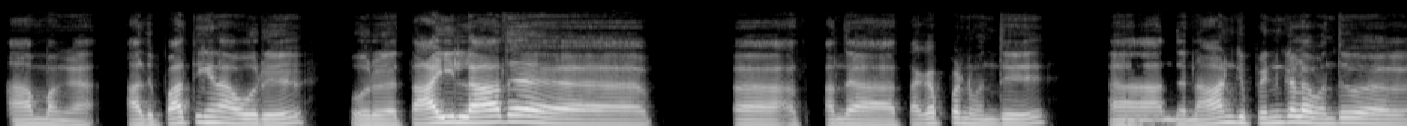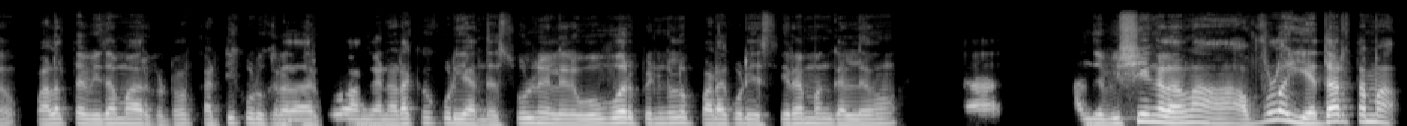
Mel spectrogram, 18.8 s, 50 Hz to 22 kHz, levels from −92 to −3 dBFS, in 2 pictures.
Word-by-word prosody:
ஆமாங்க. 135 Hz, -2 st, -3 dB, 0.4 s
அது 135 Hz, 0 st, -1 dB
பார்த்தீங்கன்னா 180 Hz, +1 st, +2 dB
ஒரு, 140 Hz, -1 st, +1 dB, 0.6 s
ஒரு 135 Hz, 0 st, 0 dB, 0.2 s
தாய் 165 Hz, +5 st, +6 dB
இல்லாத 185 Hz, +3 st, +7 dB, 1.5 s
அ -, -, -2 dB, 0.6 s
அந்த 145 Hz, +1 st, -2 dB, 0.4 s
தகப்பன் 160 Hz, +3 st, -2 dB
வந்து 145 Hz, +1 st, -3 dB, 0.7 s
ஆ -, -, -1 dB, 0.3 s
அந்த 135 Hz, 0 st, -5 dB
4 180 Hz, +6 st, +1 dB
பெண்கள 185 Hz, +3 st, +2 dB
வந்து 155 Hz, +2 st, -3 dB, 0.7 s
வளர்த்த 155 Hz, +2 st, -2 dB
விதமா 155 Hz, +2 st, 0 dB
இருக்கட்டும். 140 Hz, +1 st, -8 dB
கட்டிக்குடுக்கறதா 145 Hz, -1 st, -4 dB
இருக்கட்டும். 145 Hz, +3 st, -4 dB
அங்க 140 Hz, 0 st, -3 dB
நடக்கக்கூடிய 155 Hz, +1 st, -2 dB
அந்த 135 Hz, -1 st, -5 dB
சூழ்நிலையில 160 Hz, -3 st, -1 dB
ஒவ்வொரு 165 Hz, +3 st, +3 dB
பெண்களும் 160 Hz, +1 st, -3 dB
படக்கூடிய 145 Hz, 0 st, -1 dB
சிரமங்களும். 150 Hz, -1 st, -2 dB
அ. 160 Hz, -, -16 dB, 1.2 s
அந்த 150 Hz, -1 st, -1 dB
விஷயங்கள் 200 Hz, +3 st, +5 dB
எல்லாம் 180 Hz, -1 st, +1 dB, 0.2 s
அவ்ளோ 235 Hz, -, +1 dB, 0.2 s
எதார்த்தமா, 210 Hz, +2 st, +4 dB
155 Hz, 110 wpm, -23 LUFS, 140-170 Hz, 1.5 s, இல்லாத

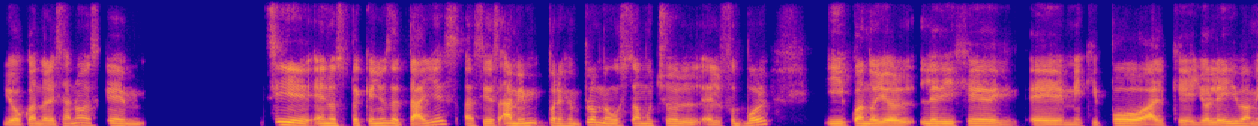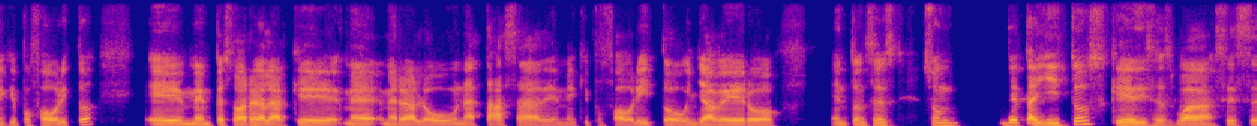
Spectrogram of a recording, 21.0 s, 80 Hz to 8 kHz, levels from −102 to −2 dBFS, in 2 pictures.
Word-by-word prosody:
yo, 110 Hz, -1 st, +1 dB
cuando 115 Hz, 0 st, 0 dB
le 110 Hz, -, +2 dB
decía: 120 Hz, +3 st, -5 dB
"No, 150 Hz, +3 st, -2 dB
es 140 Hz, -1 st, -8 dB
que". 125 Hz, -5 st, -2 dB, 1.1 s
Sí, 180 Hz, -1 st, +4 dB
en 135 Hz, -2 st, +2 dB
los 130 Hz, 0 st, +1 dB
pequeños 130 Hz, +2 st, -1 dB
detalles 195 Hz, +9 st, +1 dB
Así 120 Hz, +1 st, -2 dB
es. 120 Hz, -, -3 dB
A 135 Hz, -, +5 dB
mí, 130 Hz, +3 st, 0 dB
por 140 Hz, -, -3 dB
ejemplo, 125 Hz, +5 st, -2 dB
me 150 Hz, -, -1 dB
gusta 120 Hz, +1 st, -2 dB
mucho 125 Hz, +1 st, -3 dB
el 115 Hz, -3 st, -3 dB
el 105 Hz, -1 st, -1 dB
fútbol 125 Hz, -, -1 dB, 0.4 s
y, 120 Hz, -1 st, -1 dB
cuando 120 Hz, 0 st, +4 dB
yo 115 Hz, 0 st, +6 dB, 0.2 s
le 125 Hz, +1 st, +2 dB
dije, 120 Hz, -3 st, 0 dB
eh, 110 Hz, -1 st, +2 dB
mi 100 Hz, 0 st, -4 dB
equipo 120 Hz, +4 st, +3 dB
al 100 Hz, +1 st, +3 dB
que 100 Hz, -2 st, -3 dB
yo 105 Hz, +1 st, 0 dB
le 115 Hz, +1 st, +3 dB
iba, 130 Hz, 0 st, +1 dB
mi 110 Hz, -, -6 dB
equipo 120 Hz, +3 st, -9 dB
favorito, 120 Hz, -, -1 dB, 0.4 s
eh, 110 Hz, 0 st, +2 dB
me 110 Hz, +1 st, 0 dB
empezó 110 Hz, 0 st, -1 dB
a 110 Hz, -, +6 dB
regalar 115 Hz, -4 st, +3 dB
que 115 Hz, -3 st, 0 dB
me 115 Hz, -2 st, +1 dB
me 115 Hz, -, -2 dB
regaló 105 Hz, -2 st, 0 dB
una 105 Hz, 0 st, -3 dB
taza 105 Hz, 0 st, -2 dB
de 100 Hz, -1 st, -8 dB
mi 100 Hz, 0 st, -12 dB
equipo 100 Hz, +3 st, -19 dB
favorito, 105 Hz, 0 st, -2 dB
un 100 Hz, 0 st, -7 dB
llavero. 105 Hz, 0 st, +2 dB, 0.4 s
Entonces, 115 Hz, +3 st, -4 dB, 0.2 s
son 145 Hz, -1 st, -5 dB, 0.3 s
detallitos 135 Hz, -, +2 dB
que 130 Hz, -3 st, +2 dB
dices: 115 Hz, -3 st, -2 dB
"Buah, 115 Hz, -2 st, +2 dB
se 110 Hz, -, -6 dB
es 100 Hz, -, -10 dB
115 Hz, 185 wpm, -24 LUFS, 105-125 Hz, 1.1 s, yo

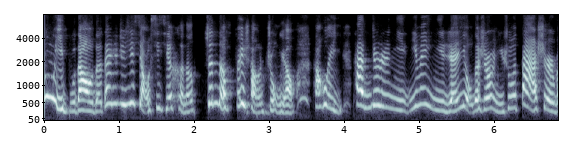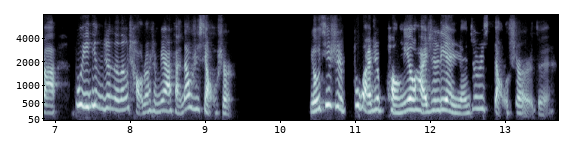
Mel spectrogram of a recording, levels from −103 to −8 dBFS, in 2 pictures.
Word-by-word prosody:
注 315 Hz, -, +1 dB
意 315 Hz, -, +3 dB
不 260 Hz, 0 st, -8 dB
到 285 Hz, -2 st, +10 dB
的， 260 Hz, 0 st, -4 dB
但 -, -, -1 dB
是 -, -, -3 dB
这 450 Hz, -, +2 dB
些 485 Hz, +1 st, 0 dB
小 -, -, 0 dB
细 345 Hz, -2 st, -8 dB
节 330 Hz, +2 st, -3 dB
可 -, -, -6 dB
能 245 Hz, +3 st, -4 dB
真 475 Hz, +1 st, 0 dB
的 380 Hz, -4 st, +4 dB
非 450 Hz, +3 st, +3 dB
常 240 Hz, -, -1 dB
重 225 Hz, -, -5 dB
要。 220 Hz, -, +2 dB, 0.2 s
他 -, -, +2 dB
会 425 Hz, -7 st, -1 dB, 0.3 s
他 435 Hz, -3 st, +8 dB
就 390 Hz, +4 st, -3 dB
是 390 Hz, -3 st, -1 dB
你 305 Hz, -4 st, -7 dB
因 400 Hz, -, -5 dB
为 455 Hz, -, -4 dB
你 285 Hz, -3 st, -5 dB
人 270 Hz, +5 st, +1 dB
有 315 Hz, -5 st, -1 dB
的 285 Hz, -, +2 dB
时 310 Hz, +2 st, 0 dB
候 335 Hz, -, +2 dB
你 240 Hz, -3 st, -8 dB
说 345 Hz, +6 st, -4 dB
大 350 Hz, -, +5 dB
事 340 Hz, -, -9 dB
儿 275 Hz, -3 st, +3 dB
吧， 210 Hz, -4 st, +1 dB, 0.2 s
不 440 Hz, 0 st, +2 dB
一 380 Hz, -2 st, +2 dB
定 415 Hz, -5 st, -2 dB
真 345 Hz, 0 st, -6 dB
的 295 Hz, -, -2 dB
能 295 Hz, +2 st, -3 dB
吵 345 Hz, -, -6 dB
成 245 Hz, -, -6 dB
什 265 Hz, -, -10 dB
么 255 Hz, -, -10 dB
样， 260 Hz, -2 st, +2 dB
反 -, -, -5 dB
倒 345 Hz, +3 st, 0 dB
是 325 Hz, -, -8 dB
小 305 Hz, -, -2 dB
事 -, -, -6 dB
儿。 -, -, -10 dB, 1.0 s
尤 270 Hz, +5 st, +2 dB
其 445 Hz, +4 st, +2 dB
是 395 Hz, -10 st, -4 dB
不 425 Hz, -, 0 dB
管 245 Hz, -, +4 dB
是 315 Hz, -, -1 dB
朋 225 Hz, -6 st, 0 dB
友 300 Hz, +1 st, +6 dB
还 250 Hz, -, +4 dB
是 285 Hz, +3 st, -5 dB
恋 290 Hz, -8 st, +1 dB
人， 200 Hz, +1 st, -6 dB
就 335 Hz, -, -10 dB
是 335 Hz, -, -7 dB
小 325 Hz, -, -5 dB
事 -, -, -10 dB
儿， -, -, -6 dB
对。 -, -, -14 dB
315 Hz, 330 characters per minute, -24 LUFS, 265-380 Hz, 1.0 s, 到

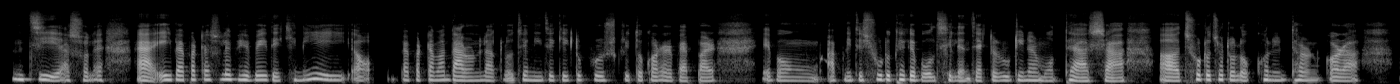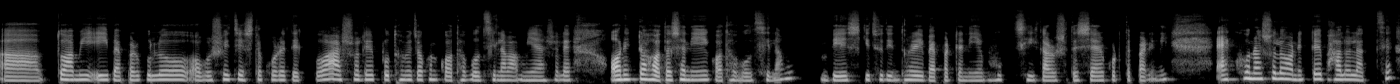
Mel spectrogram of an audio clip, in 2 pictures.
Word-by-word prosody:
জ্বী, 230 Hz, 0 st, +1 dB, 0.2 s
আসলে। 195 Hz, +2 st, -5 dB, 0.4 s
অ্যা -, -, +7 dB, 0.2 s
এই 210 Hz, -, +4 dB
ব্যাপারটা 210 Hz, +1 st, 0 dB
আসলে 230 Hz, +2 st, 0 dB
ভেবেই 210 Hz, 0 st, +2 dB
দেখিনি। 200 Hz, +3 st, -5 dB, 0.2 s
এই 205 Hz, -, 0 dB, 0.2 s
অ -, -, +1 dB, 0.4 s
ব্যাপারটা 200 Hz, 0 st, -3 dB
আমার 205 Hz, +1 st, -1 dB
দারুণ 180 Hz, -1 st, +2 dB
লাগলো 175 Hz, 0 st, -6 dB
যে, -, -, -2 dB
নিজেকে 195 Hz, +1 st, -5 dB
একটু 200 Hz, +1 st, -4 dB
পুরস্কৃত 195 Hz, -1 st, -4 dB
করার 185 Hz, -2 st, 0 dB
ব্যাপার। 160 Hz, 0 st, -1 dB, 0.6 s
এবং 180 Hz, -1 st, -3 dB, 0.4 s
আপনি 185 Hz, 0 st, -5 dB
যে 195 Hz, -, 0 dB
শুরু 215 Hz, -2 st, +2 dB
থেকে 210 Hz, -2 st, +4 dB
বলছিলেন 170 Hz, -, -1 dB
যে, -, -, -3 dB
একটা 180 Hz, -, -5 dB
রুটিন 190 Hz, +1 st, -2 dB
এর -, -, -1 dB
মধ্যে 170 Hz, +4 st, -4 dB
আসা, 160 Hz, 0 st, +1 dB, 0.5 s
আ -, -, +6 dB, 0.2 s
ছোট, 225 Hz, -1 st, +1 dB
ছোট 220 Hz, -1 st, 0 dB
লক্ষ্য 175 Hz, +4 st, -6 dB
নির্ধারণ 200 Hz, 0 st, -2 dB, 0.2 s
করা। 170 Hz, -2 st, +2 dB, 0.5 s
আ 185 Hz, -, +6 dB, 0.5 s
তো, -, -, -7 dB
আমি 215 Hz, +1 st, +3 dB, 0.2 s
এই 215 Hz, -, +5 dB
ব্যাপারগুলো 200 Hz, +2 st, +1 dB, 0.3 s
অবশ্যই 195 Hz, +3 st, -1 dB
চেষ্টা 210 Hz, 0 st, 0 dB
করে 205 Hz, -1 st, +1 dB
দেখব। 180 Hz, -, -7 dB, 0.3 s
আসলে 220 Hz, 0 st, -1 dB
প্রথমে 215 Hz, 0 st, 0 dB
যখন 215 Hz, +1 st, 0 dB
কথা 190 Hz, +2 st, -1 dB
বলছিলাম 200 Hz, +1 st, 0 dB
আমি 195 Hz, -2 st, -2 dB
আসলে, 200 Hz, +1 st, -3 dB, 0.5 s
অনেকটা 225 Hz, +2 st, +7 dB
হতাশা 205 Hz, +2 st, +6 dB
নিয়েই 210 Hz, +1 st, +1 dB
কথা 185 Hz, +4 st, -1 dB
বলছিলাম। 200 Hz, +7 st, -3 dB, 0.5 s
বেশ 195 Hz, 0 st, +3 dB
কিছুদিন 210 Hz, -2 st, -1 dB
ধরে, 210 Hz, 0 st, +3 dB
এই 195 Hz, -, -3 dB
ব্যাপারটা 185 Hz, +2 st, -1 dB
নিয়ে 180 Hz, 0 st, -3 dB
ভুগছি। 210 Hz, +1 st, -5 dB
কারো 180 Hz, -1 st, +2 dB
সাথে 190 Hz, -, -4 dB
শেয়ার 190 Hz, -1 st, +1 dB
করতে 200 Hz, -1 st, -5 dB
পারিনি। 220 Hz, +4 st, -2 dB, 0.6 s
এখন 235 Hz, +5 st, +3 dB
আসলে, 260 Hz, 0 st, +3 dB
অনেকটাই 235 Hz, +2 st, +1 dB
ভালো 225 Hz, -1 st, +4 dB
লাগছে। 195 Hz, +8 st, -6 dB
200 Hz, 165 wpm, -24 LUFS, 190-215 Hz, 0.6 s, অ্যা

